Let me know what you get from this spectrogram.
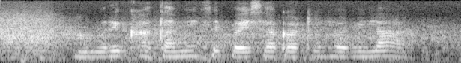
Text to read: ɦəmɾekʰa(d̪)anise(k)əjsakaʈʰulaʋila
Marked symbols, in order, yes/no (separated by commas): no, no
